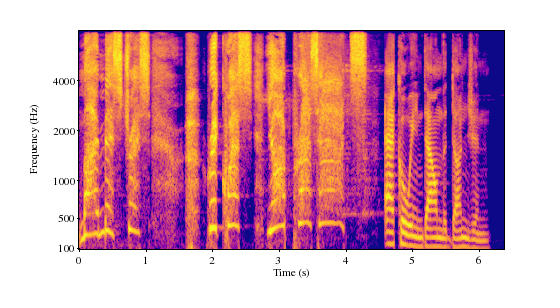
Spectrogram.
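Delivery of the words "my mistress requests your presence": panicked scream, much higher. Narrating a dungeon scene, a familiar woman screams down into the prison; panicked screaming. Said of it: "She's just screaming".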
